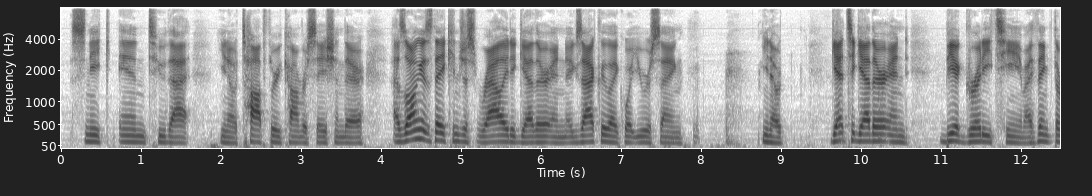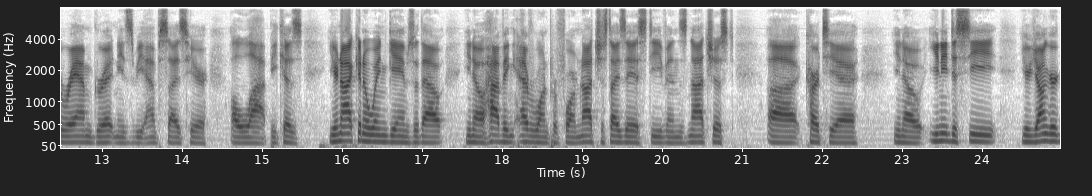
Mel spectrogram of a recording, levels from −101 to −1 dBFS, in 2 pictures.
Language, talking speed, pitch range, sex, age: English, 180 wpm, 120-145 Hz, male, 20-39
